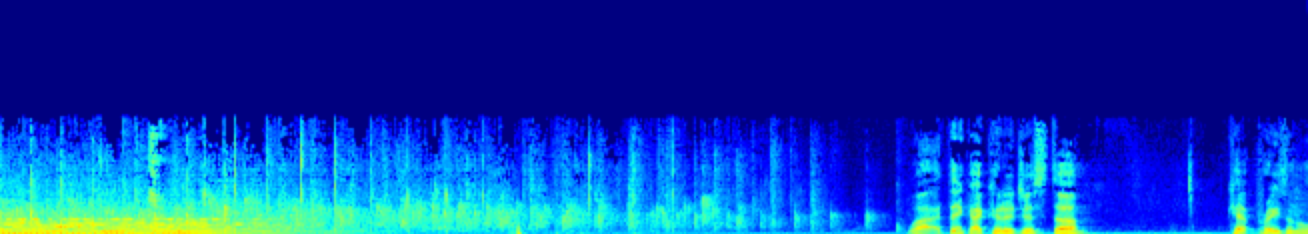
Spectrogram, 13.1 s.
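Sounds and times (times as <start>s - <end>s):
sustained music: 0.0s - 4.5s
audience cheering and applauding: 0.0s - 8.8s
speech: 9.2s - 11.0s, 12.3s - 13.0s.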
